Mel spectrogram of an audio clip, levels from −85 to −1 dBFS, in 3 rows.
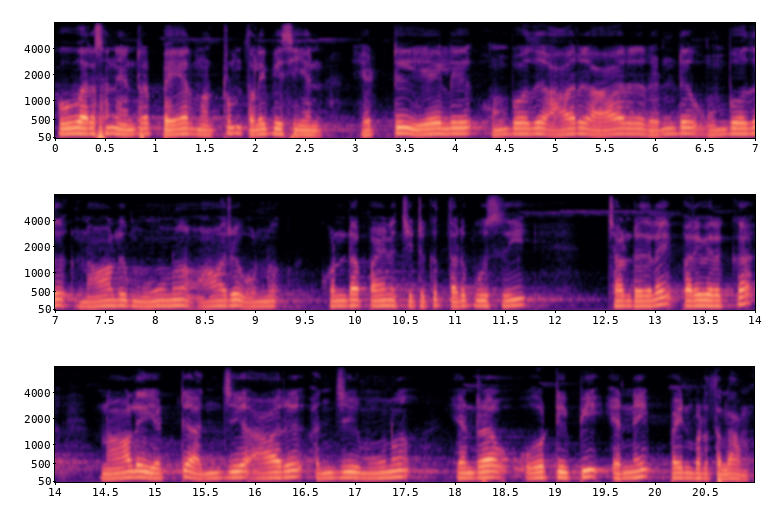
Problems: background sounds at intervals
